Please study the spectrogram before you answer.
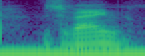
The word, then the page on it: cochon: [kɔ.ʃɔ̃]; France; French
